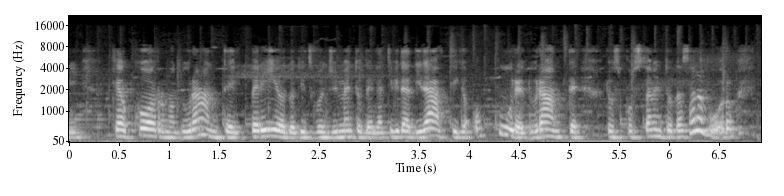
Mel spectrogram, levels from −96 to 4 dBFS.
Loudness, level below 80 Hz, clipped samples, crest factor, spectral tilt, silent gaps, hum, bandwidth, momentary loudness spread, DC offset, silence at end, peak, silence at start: -15 LUFS; -40 dBFS; under 0.1%; 14 dB; -7 dB/octave; none; none; 8.8 kHz; 8 LU; under 0.1%; 0 s; 0 dBFS; 0 s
